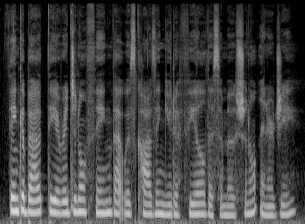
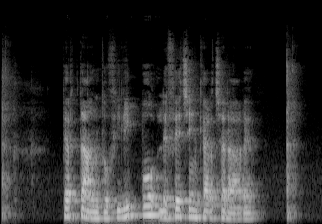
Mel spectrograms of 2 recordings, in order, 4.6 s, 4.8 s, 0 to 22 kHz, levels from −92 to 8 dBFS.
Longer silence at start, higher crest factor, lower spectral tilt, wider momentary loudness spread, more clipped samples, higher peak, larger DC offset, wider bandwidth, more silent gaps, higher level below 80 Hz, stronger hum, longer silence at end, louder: about the same, 0.15 s vs 0.05 s; about the same, 18 dB vs 18 dB; second, -5.5 dB/octave vs -7.5 dB/octave; second, 10 LU vs 18 LU; neither; about the same, 0 dBFS vs -2 dBFS; neither; first, over 20 kHz vs 9.8 kHz; neither; first, -46 dBFS vs -60 dBFS; neither; second, 0.15 s vs 0.4 s; about the same, -19 LUFS vs -20 LUFS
